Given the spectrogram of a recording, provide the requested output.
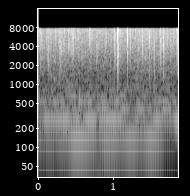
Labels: {"label": "biophony, midshipman", "recorder": "SoundTrap 500"}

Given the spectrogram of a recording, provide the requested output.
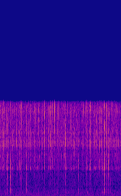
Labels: {"label": "ambient", "recorder": "HydroMoth"}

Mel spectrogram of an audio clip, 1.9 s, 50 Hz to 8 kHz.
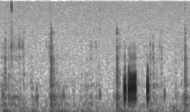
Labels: {"label": "biophony, knock croak", "recorder": "SoundTrap 300"}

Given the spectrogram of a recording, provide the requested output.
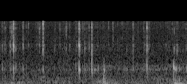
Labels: {"label": "ambient", "recorder": "HydroMoth"}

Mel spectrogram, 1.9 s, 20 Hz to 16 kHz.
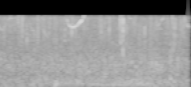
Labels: {"label": "biophony, dolphin", "recorder": "SoundTrap 500"}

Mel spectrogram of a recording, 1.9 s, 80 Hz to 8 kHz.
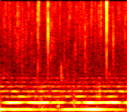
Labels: {"label": "biophony, midshipman", "recorder": "SoundTrap 500"}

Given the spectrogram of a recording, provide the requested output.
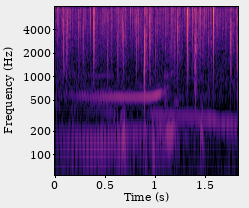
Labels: {"label": "biophony", "recorder": "SoundTrap 300"}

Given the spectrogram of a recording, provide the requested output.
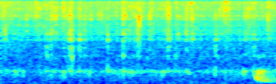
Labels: {"label": "anthrophony, bomb", "recorder": "HydroMoth"}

